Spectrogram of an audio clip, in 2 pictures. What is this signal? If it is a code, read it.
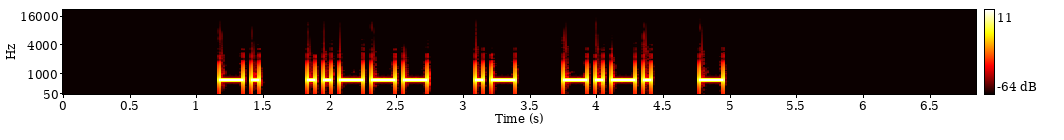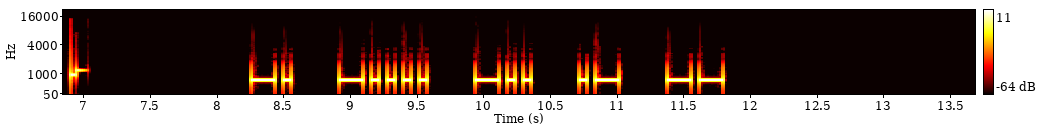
Morse code, heard as a keyed tone, about 20 wpm, spaced as for 15 wpm, 700 Hz. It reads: N2ACT N6DAM
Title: 140 Lesson 23g - Letter f - Call Signs 20wpm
